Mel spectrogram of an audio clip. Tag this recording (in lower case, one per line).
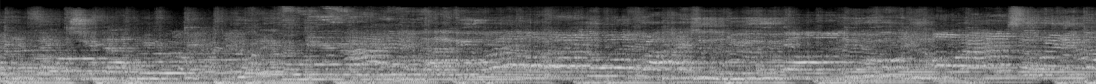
music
